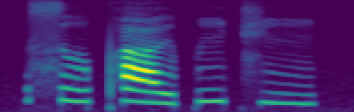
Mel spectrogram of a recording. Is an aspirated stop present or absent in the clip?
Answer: present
